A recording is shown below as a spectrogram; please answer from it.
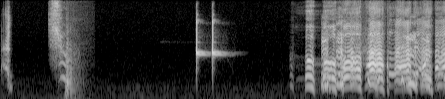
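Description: A cartoon toddler blows a single puff of breath to blow out birthday-cake candles, heard as a short falling whoosh about half a second in. Two quick clicks follow near the middle. From about three seconds a voice comes in with a wavering pitch.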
